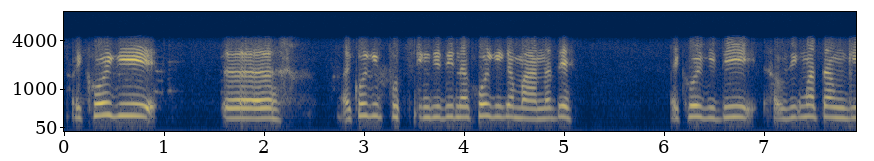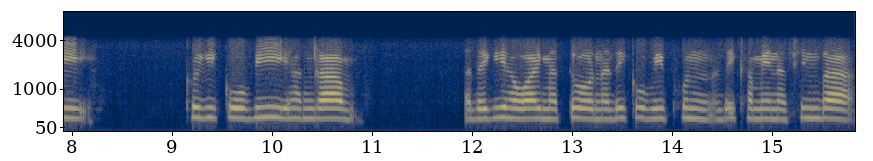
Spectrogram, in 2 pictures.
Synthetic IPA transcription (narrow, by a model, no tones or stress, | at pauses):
ajkʰojɡi | a̰jkʰojɡipʰut̚siŋsidinakʰojɡiɡamanade | ajkʰojɡidihawzik̚matamɡi | ajkʰojɡikobihaŋɡam | adaɡihawajmatɔnadejkobipʰunadejkʰamenasinba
